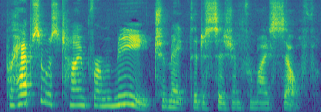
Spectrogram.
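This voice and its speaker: Expressive older woman reading aloud, bright voice. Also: mid-range voice, normal speed, breathy edge. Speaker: storyteller reading a children's novel aloud. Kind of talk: expressive scripted narration.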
